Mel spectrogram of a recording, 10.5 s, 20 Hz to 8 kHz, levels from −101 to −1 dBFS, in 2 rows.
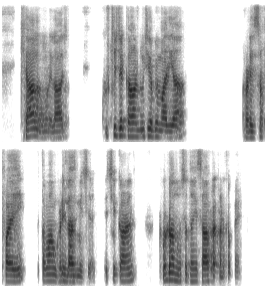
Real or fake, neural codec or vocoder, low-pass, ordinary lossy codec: fake; codec, 32 kHz, 1.9 kbps, SNAC; 7.2 kHz; AAC, 48 kbps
